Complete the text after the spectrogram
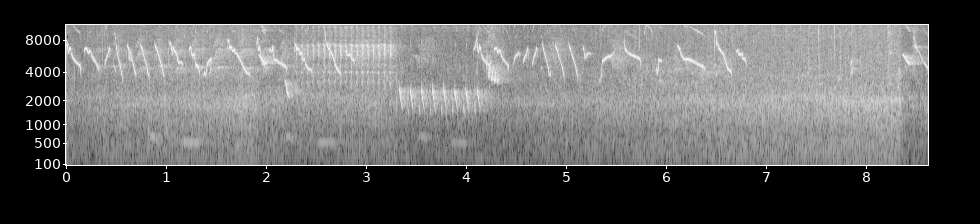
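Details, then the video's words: Oriental white-eyes in a crowded chorus meant to excite males, with females calling: quick series of high downslurred chips, a brief buzzy trill near the middle, then scattered thinner chirps fading toward the end. "TERAPI PLECI OMBYOKAN BIKIN CEPAT GACOR"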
